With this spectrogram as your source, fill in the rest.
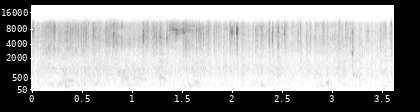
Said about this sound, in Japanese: あられがすごいですね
